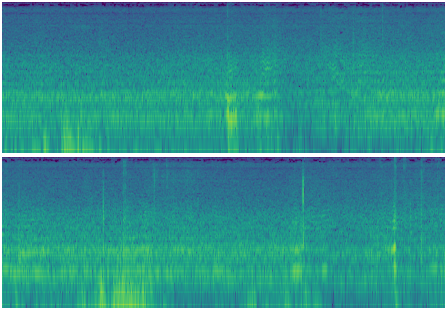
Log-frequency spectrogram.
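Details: Cross honey bees, smoked so they do not go ballistic during an inspection, fill the air with a steady droning buzz. Sharp clicks and thuds from working the frames punctuate the hum.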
